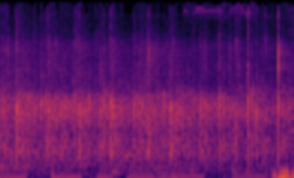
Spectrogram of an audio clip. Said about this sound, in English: you can give him a welcoming applause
